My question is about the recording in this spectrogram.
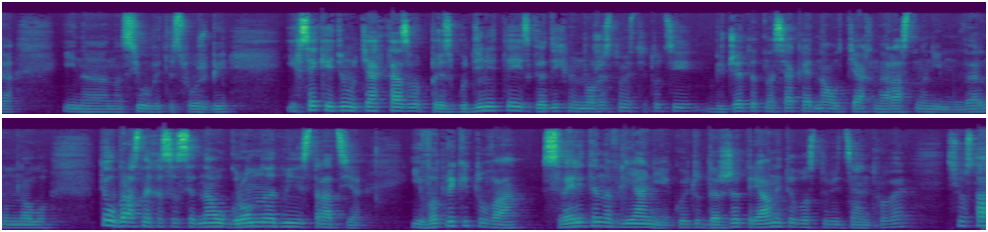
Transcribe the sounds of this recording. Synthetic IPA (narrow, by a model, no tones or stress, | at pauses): ə | inɐnɐsilˠovit̪ɛslˠuʒbi | ifsɛkiɛd̪inot̪ːʲjaxkazvəpɾɛzɡod̪init̪ɛizɡɾɐd̪ixmɛmnɔʒɛst̪voĩnst̪it̪ut̪siːbjud͡ʒɛt̪ət̪nɐfsʲjakəɛd̪naot̪ːʲjaxnɐɾast̪nɐnimovɛɾnomnɔɡʊ | t̪ɛobɾasnəxəsəsɛd̪naoɡɾɔmnəɐd̪minist̪ɾat̪sijə | ivɤpɾɛkʲit̪ova | sfɛɾit̪ɛnɐvlijaniɛkoit̪ʊd̪əɾʒɤt̪ɾɛalˠnit̪ɛvlˠəst̪ovit̪sɛnt̪ɾovɛ | siost̪a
